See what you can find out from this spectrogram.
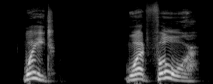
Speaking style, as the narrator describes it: the cowboy barked

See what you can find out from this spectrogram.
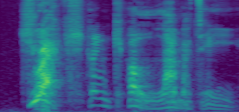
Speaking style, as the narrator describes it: screeches the painted egg

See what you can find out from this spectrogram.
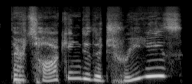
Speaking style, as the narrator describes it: Completely mystified by this answer, Omega gasps

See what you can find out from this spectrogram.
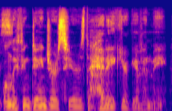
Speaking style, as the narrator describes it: mumbled

